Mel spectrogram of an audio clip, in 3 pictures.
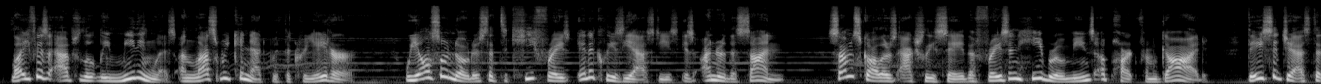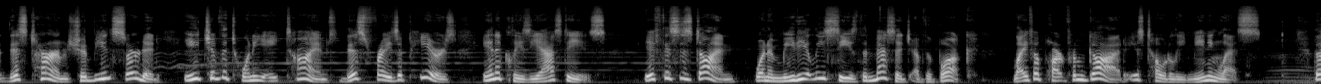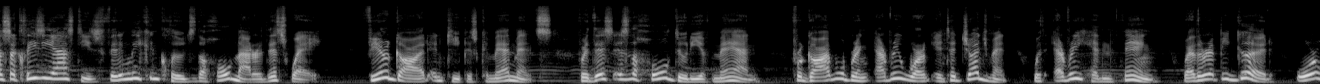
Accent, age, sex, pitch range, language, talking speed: American, 30-49, male, 150-240 Hz, English, 170 wpm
